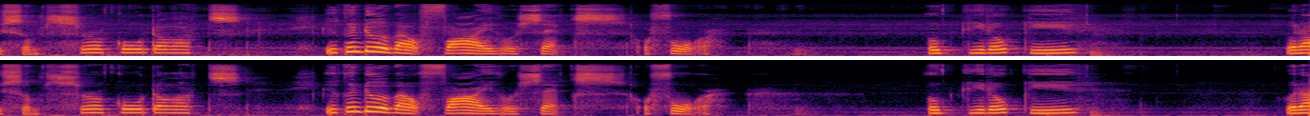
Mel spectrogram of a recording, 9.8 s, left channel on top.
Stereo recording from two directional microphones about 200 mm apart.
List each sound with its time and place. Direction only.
0.0 s speech: 15° right (ahead or behind)
7.2 s speech: 15° right (ahead or behind)
9.6 s speech: 25° right (ahead or behind)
